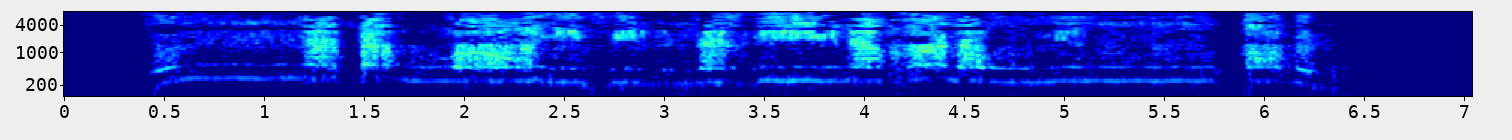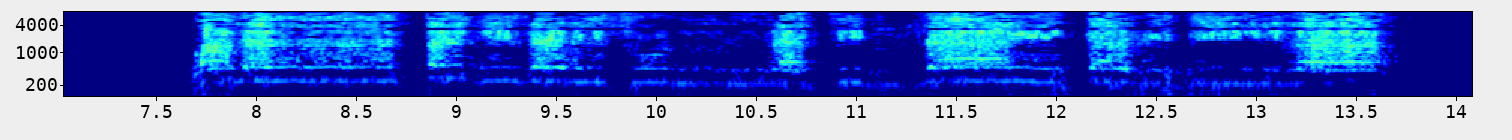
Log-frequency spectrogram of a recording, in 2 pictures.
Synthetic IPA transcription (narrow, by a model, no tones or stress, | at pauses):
sʊnːat̪alːɑːhɪfɪlːaðiːnaxɑlawmɪnqɑbl | walant̪ad͡ʒɪd̪alɪsʊnːatɪlːaːhɪt̪abðiːlaː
